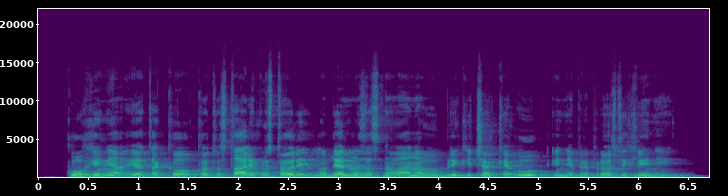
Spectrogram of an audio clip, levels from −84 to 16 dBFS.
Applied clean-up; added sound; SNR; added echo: neural mask model Resemble Enhance denoiser.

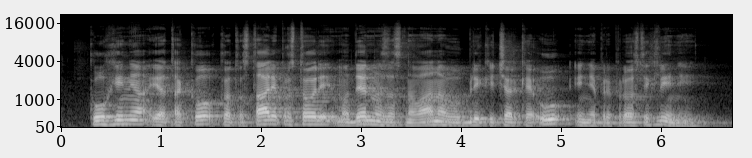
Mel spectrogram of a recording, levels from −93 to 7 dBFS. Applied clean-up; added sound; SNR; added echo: none; none; none; none.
